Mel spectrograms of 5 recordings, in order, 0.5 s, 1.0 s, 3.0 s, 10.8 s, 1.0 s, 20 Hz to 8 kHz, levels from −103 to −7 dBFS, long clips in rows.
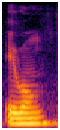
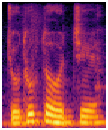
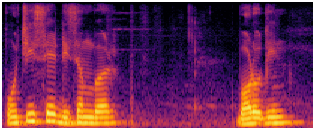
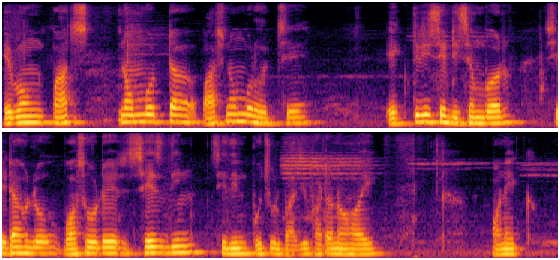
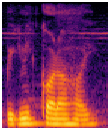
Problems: constant background noise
